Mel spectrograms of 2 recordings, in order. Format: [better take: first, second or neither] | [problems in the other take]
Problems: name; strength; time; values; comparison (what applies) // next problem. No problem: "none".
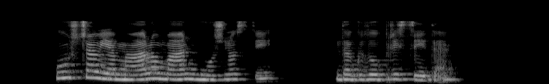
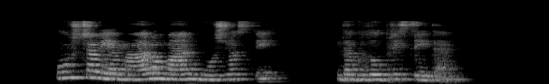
first | room echo; dies away in 0.3 s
